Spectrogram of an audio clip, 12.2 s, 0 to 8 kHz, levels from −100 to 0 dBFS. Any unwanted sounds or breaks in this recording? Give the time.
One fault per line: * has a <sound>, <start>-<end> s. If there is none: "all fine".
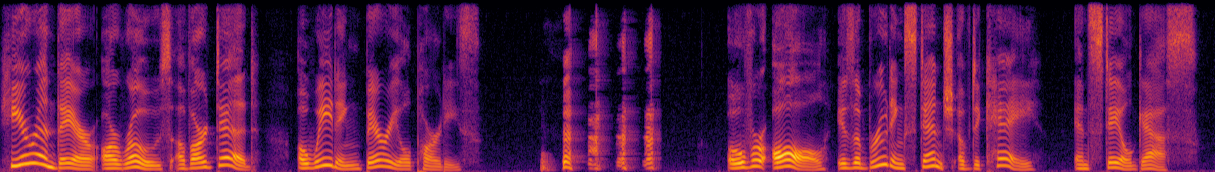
* has a laugh, 5.4-6.6 s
